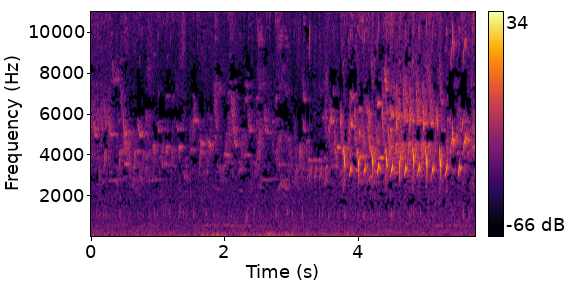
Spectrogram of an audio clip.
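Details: European goldfinch, a young bird still working on its song, with soft background twitter that swells into a loud quick series of bright repeated high notes and tinkling trills.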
